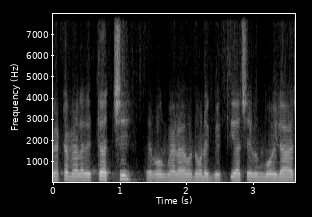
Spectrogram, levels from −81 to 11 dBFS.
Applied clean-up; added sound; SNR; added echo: neural separator model SepFormer DNS4.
